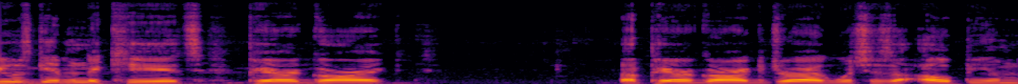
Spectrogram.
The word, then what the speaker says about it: Paregoric: Paragoric. It's spelled Paregoric.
